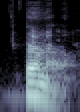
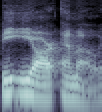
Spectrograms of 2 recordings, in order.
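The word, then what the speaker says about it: Mbeumo: Burmo is how you say his name. Buemo? Burmo. Bermo is how you pronounce it. There's no R. Yeah. Can't get on board with that. I was about to say it's a silent R, but it's an invisible R.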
